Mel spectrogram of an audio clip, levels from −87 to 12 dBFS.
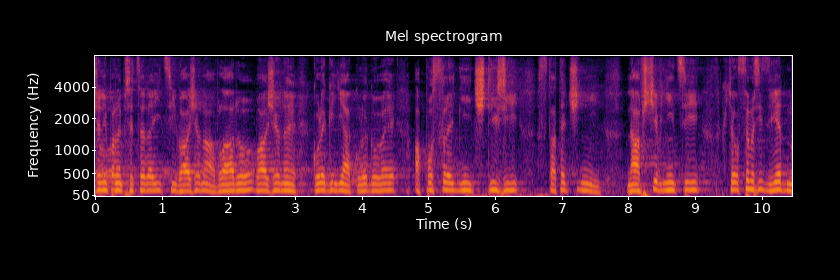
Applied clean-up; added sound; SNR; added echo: none; Water / Splash, splatter; 17 dB; none.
